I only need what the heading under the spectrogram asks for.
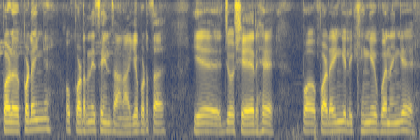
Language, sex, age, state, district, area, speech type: Urdu, male, 18-30, Delhi, East Delhi, rural, spontaneous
